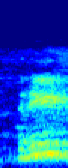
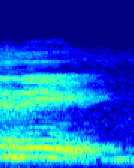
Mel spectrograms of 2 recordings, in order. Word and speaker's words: read: रीड का यहाँ पे हम लोग पढ़ेंगे रेड। क्या पढ़ेंगे? रेड। स्पेलिंग वही है लेकिन पढ़ेंगे रेड।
